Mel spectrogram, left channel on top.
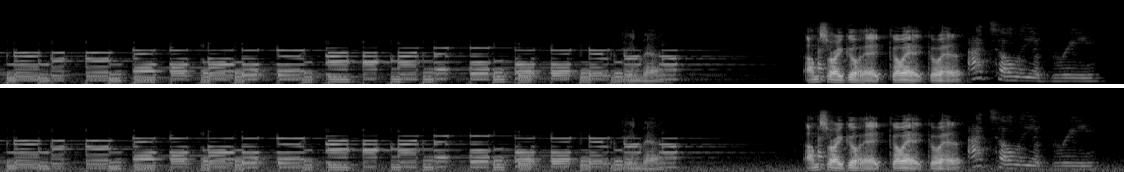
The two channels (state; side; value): noise; right; rumble, 21 dB below the sound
